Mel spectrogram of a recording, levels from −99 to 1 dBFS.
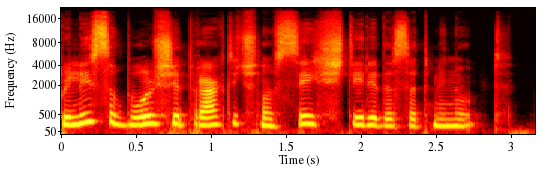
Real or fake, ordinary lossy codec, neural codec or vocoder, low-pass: fake; none; codec, 44.1 kHz, 2.6 kbps, SNAC; none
